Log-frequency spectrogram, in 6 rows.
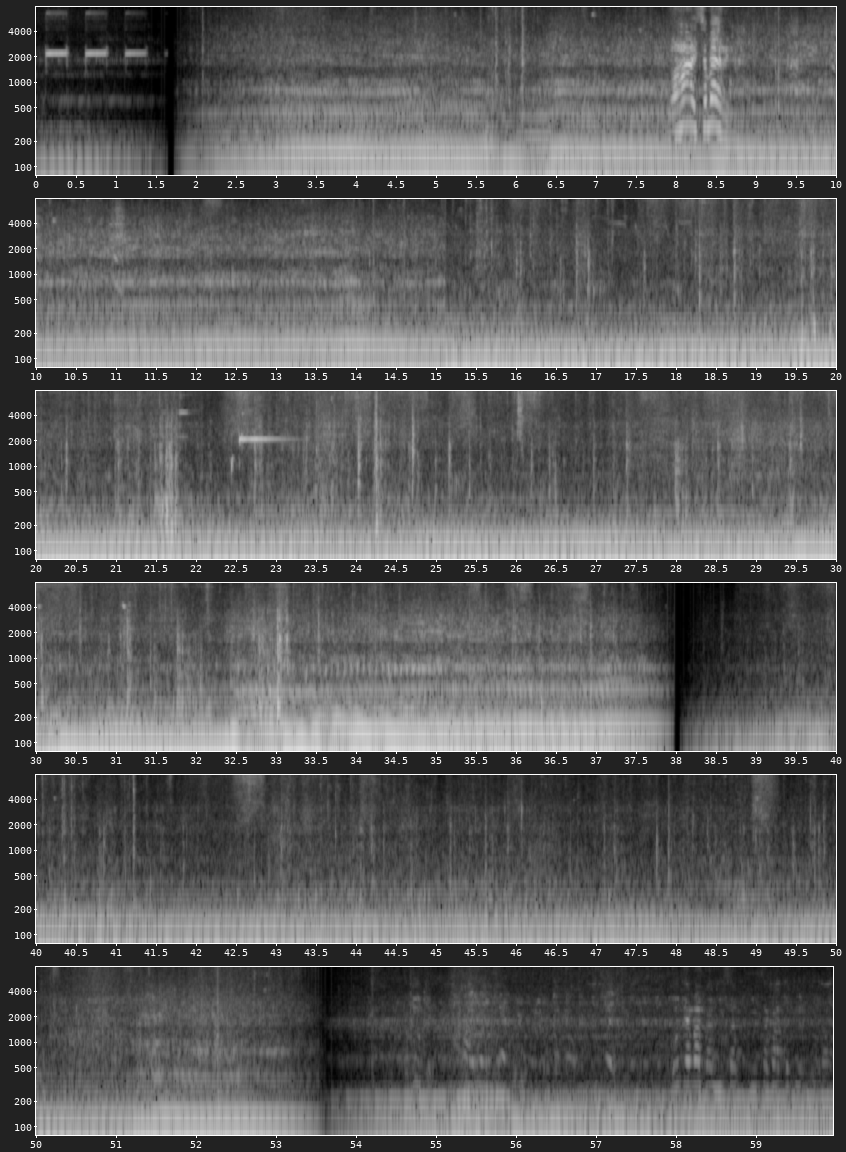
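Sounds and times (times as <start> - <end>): engine droning under load: 0.0 - 59.9
knocks and rattles from bumps: 4.3 - 37.7.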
